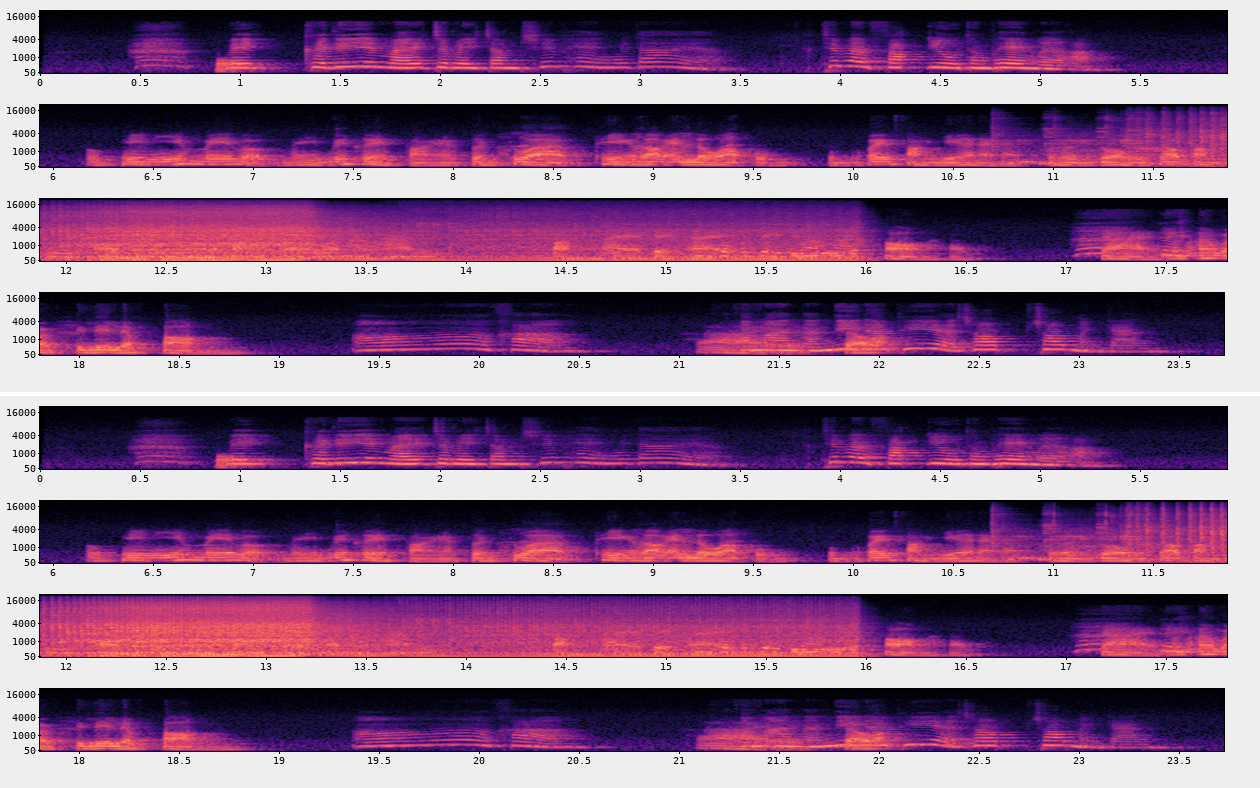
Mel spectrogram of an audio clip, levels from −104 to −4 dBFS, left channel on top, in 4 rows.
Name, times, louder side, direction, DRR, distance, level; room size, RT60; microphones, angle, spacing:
voice 1, 0.4-3.5 3.9-5.3 8.2-8.6 9.3-9.4 11.4-12.2 13.4-13.7 15.5-16.0 17.0-17.6 19.4-20.5 21.3-23.4, left 1 dB, 20° left, 1 dB, 1.7 m, -38 dB
voice 2, 6.2-13.9 14.4-16.5 17.2-18.8 21.1-22.0, equal, 5° left, 6 dB, 1.4 m, -34 dB
Accelerating revving vroom, 10.7-16.0, right 4 dB, 35° right, 1.1 m, -31 dB
15.0 x 6.3 x 5.3 m, 0.36 s
head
